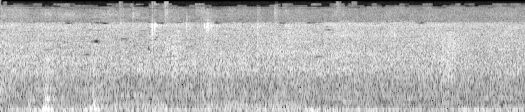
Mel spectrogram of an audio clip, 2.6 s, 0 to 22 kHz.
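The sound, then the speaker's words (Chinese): Heavy shower rain pours down steadily in Hangzhou, China, on an August evening in 2020, heard from the entrance of a Starbucks, while a deep roll of thunder rumbles low underneath, a dense, continuous wash of water with the thunder sounding heavy. “我靠，他又打雷。”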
